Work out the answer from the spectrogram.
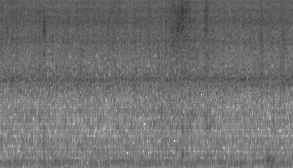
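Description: Fried mee goreng noodles sizzling steadily in a wok over a gas burner, with a low steady hum underneath.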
